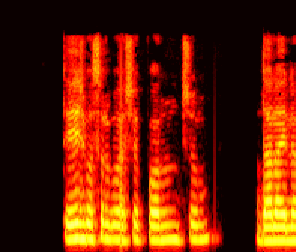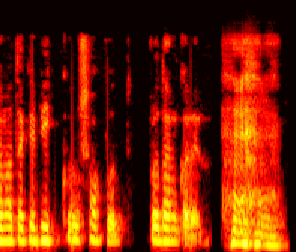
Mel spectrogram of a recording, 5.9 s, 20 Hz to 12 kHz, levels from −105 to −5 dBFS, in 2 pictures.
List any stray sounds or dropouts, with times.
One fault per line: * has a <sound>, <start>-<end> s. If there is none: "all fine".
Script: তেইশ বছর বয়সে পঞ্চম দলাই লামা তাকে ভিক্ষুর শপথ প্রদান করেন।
* has a laugh, 5.2-5.9 s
